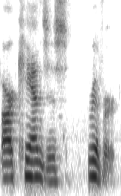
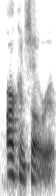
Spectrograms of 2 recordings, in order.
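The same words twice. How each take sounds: First: It is said the Kansas local way. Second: It is said the Arkansas local way. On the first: The speaker is in Kansas. "you are in Kansas, it's it's the Arkansas River" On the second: The speaker is in Arkansas. "if you're in Arkansas, it's Arkansas River"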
